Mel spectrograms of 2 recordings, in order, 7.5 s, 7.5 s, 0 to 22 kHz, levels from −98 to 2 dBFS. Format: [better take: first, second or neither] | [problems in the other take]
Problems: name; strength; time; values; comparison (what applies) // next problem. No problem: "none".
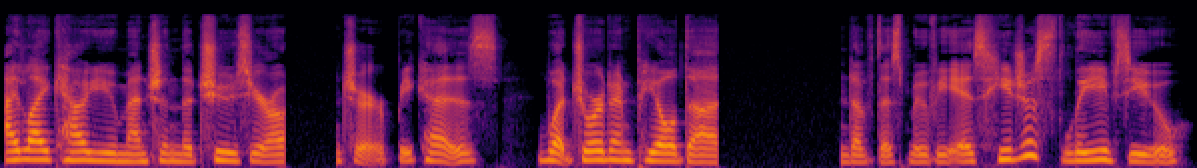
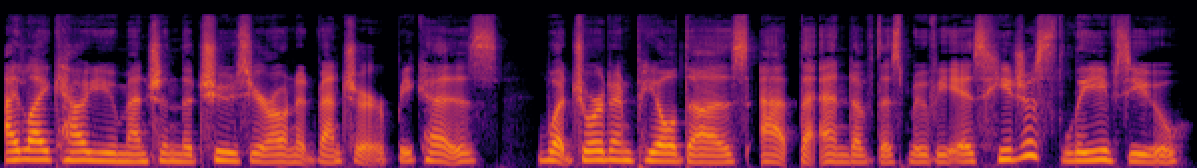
second | audio cutting out; at 2 s and at 4.5 s for 1 s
